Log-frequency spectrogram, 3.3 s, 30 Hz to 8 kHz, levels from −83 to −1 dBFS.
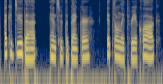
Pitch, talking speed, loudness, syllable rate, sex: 180 Hz, 200 wpm, -19 LUFS, 6.3 syllables/s, female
